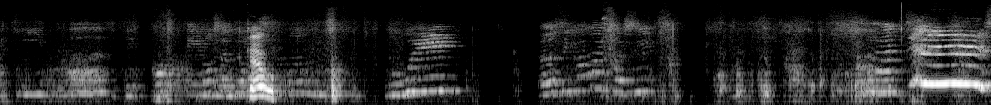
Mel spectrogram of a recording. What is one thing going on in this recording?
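Bedding rustles as two dogs wrestle.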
